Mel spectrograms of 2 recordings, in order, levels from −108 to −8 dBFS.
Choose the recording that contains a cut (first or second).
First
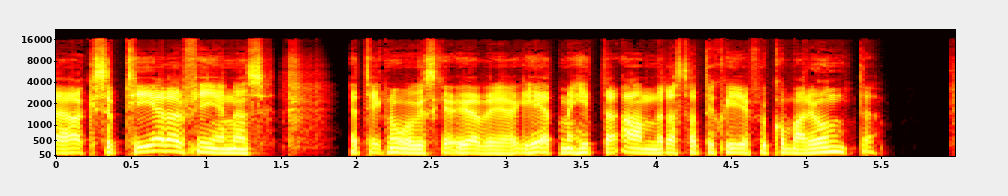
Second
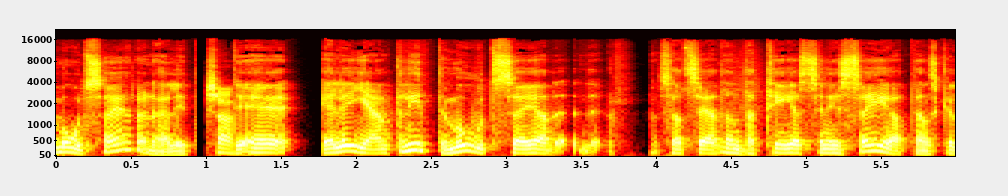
second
